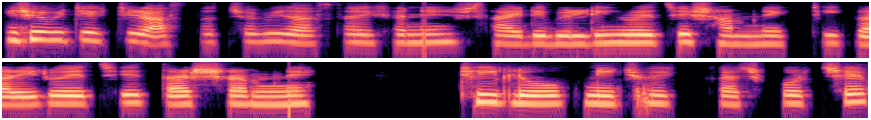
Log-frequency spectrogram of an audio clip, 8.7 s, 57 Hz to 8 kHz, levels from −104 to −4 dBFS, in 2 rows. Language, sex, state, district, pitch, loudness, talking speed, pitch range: Bengali, female, West Bengal, Kolkata, 210 Hz, -18 LUFS, 160 wpm, 200-235 Hz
